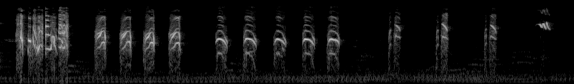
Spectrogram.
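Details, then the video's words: Asian glossy starling, called cucak keling or perling kumbang, singing with a harsh opening burst, then a regular series of short sharp notes repeated about four per second, fading to scattered chips and one high whistle. "Cucak keling gacor teler"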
